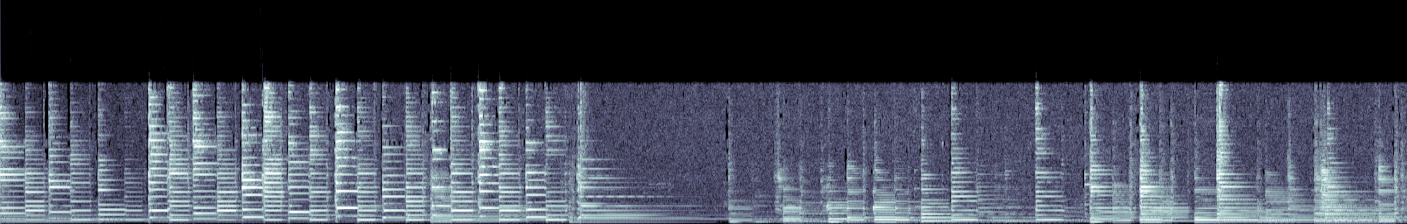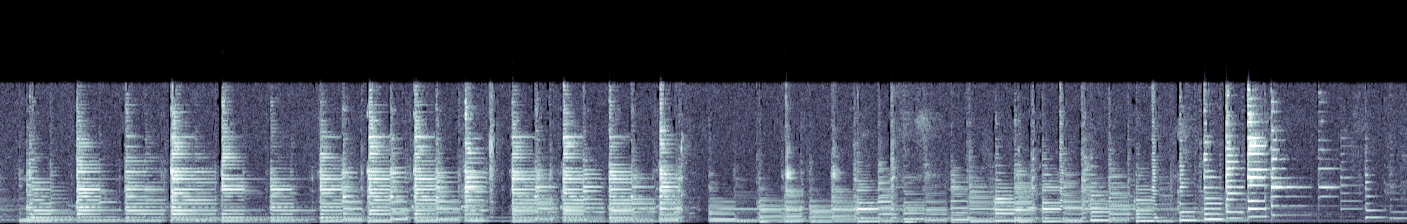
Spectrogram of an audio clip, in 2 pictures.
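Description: Solo acoustic guitar playing a fast study built on slurs (hammer-ons and pull-offs), with rapid runs of plucked notes. The notes briefly die away about six seconds in before the runs resume.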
